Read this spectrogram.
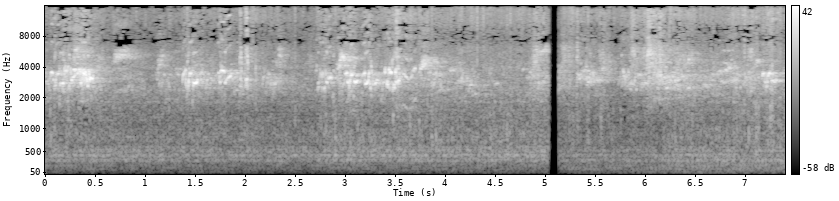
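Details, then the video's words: Texas-type mutation budgerigars in a breeding room with chicks chatter in a steady stream of high, scratchy chirps and warbles from several birds at once, with a faint hiss of room noise underneath. "teksas muhabbet kuşu üretimhanesinde son durum"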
